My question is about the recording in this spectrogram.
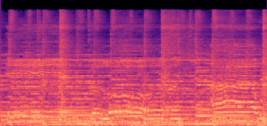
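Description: A man singing a gospel song into a microphone, holding notes with vibrato, over a recorded gospel backing track with bass and accompaniment.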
